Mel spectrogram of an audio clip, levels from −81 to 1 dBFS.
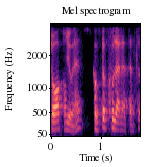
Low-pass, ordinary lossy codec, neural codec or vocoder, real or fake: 3.6 kHz; none; codec, 16 kHz, 0.8 kbps, ZipCodec; fake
